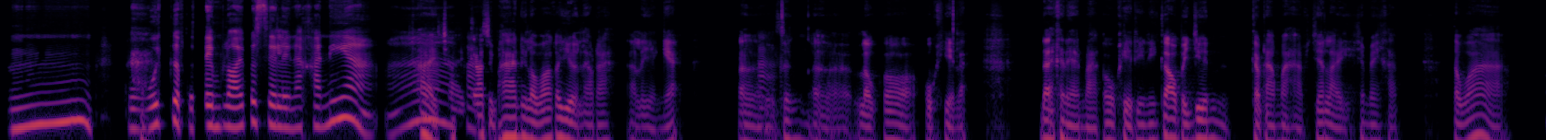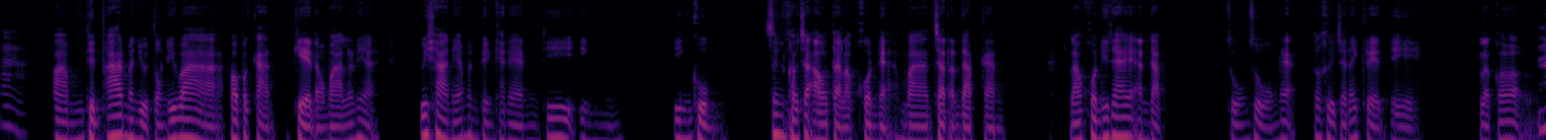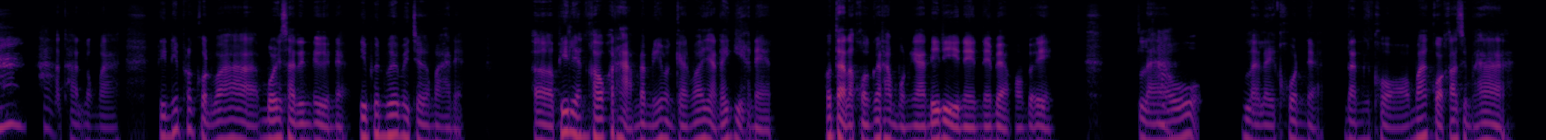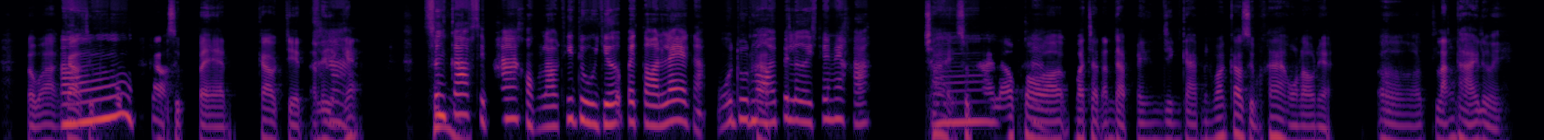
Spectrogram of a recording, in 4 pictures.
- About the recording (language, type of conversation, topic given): Thai, podcast, เล่าเหตุการณ์ที่คุณได้เรียนรู้จากความผิดพลาดให้ฟังหน่อยได้ไหม?
- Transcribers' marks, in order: none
